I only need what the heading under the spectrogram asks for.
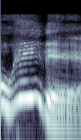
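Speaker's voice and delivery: squeaky, very high cartoonish character voice. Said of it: "and like doing that voice".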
